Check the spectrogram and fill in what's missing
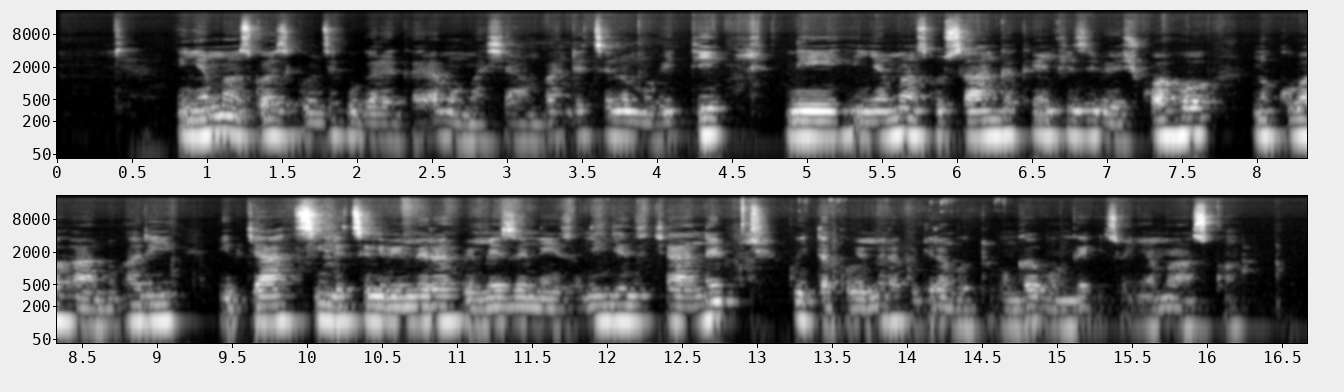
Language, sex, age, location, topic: Kinyarwanda, male, 25-35, Kigali, agriculture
